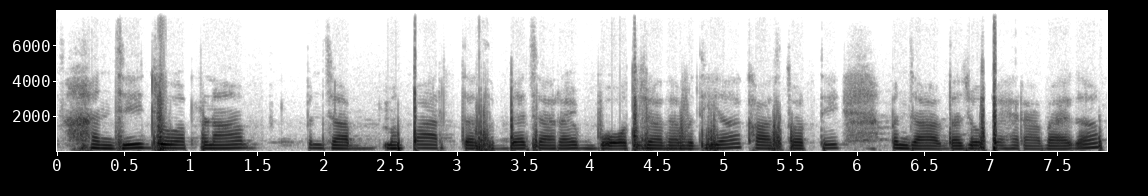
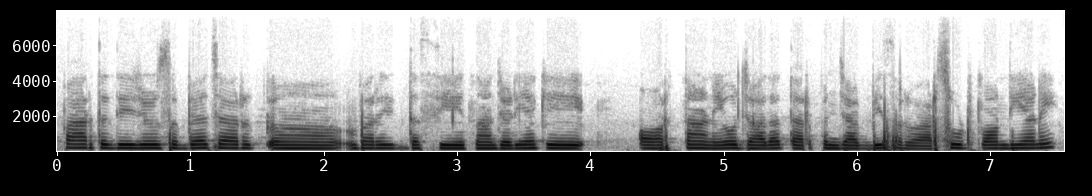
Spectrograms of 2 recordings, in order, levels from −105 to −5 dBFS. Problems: none marked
